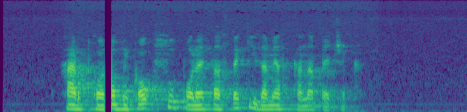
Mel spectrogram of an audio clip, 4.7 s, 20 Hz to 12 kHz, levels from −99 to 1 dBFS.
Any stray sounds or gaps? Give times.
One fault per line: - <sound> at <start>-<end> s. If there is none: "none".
- dropout at 1.0-1.1 s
